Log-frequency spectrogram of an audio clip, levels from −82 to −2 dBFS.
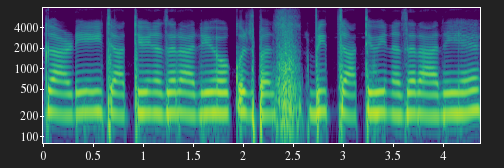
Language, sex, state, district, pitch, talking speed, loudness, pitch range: Hindi, female, Chhattisgarh, Korba, 225 Hz, 245 wpm, -17 LUFS, 220-230 Hz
